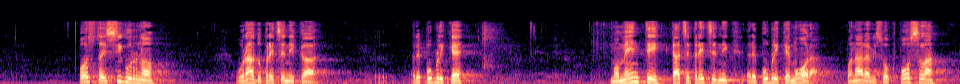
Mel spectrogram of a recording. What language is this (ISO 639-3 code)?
hrv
